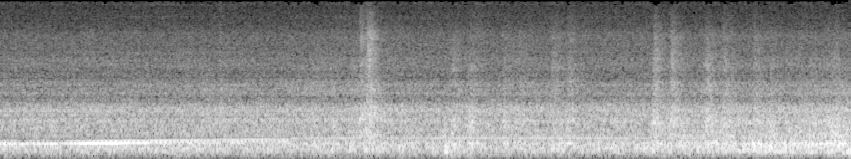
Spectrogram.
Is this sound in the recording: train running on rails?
yes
